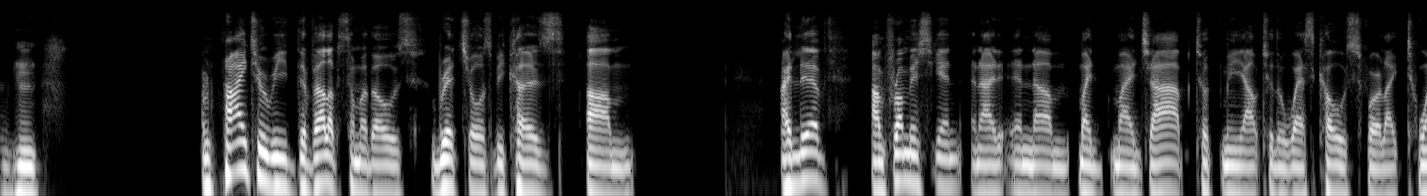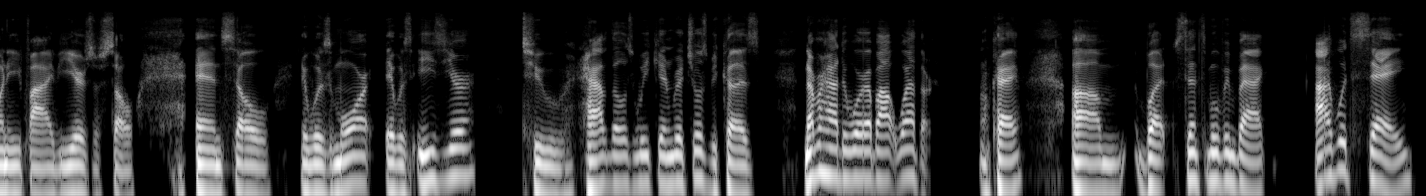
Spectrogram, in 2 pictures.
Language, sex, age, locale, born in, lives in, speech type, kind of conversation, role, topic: English, male, 60-64, en-US, United States, United States, conversation, unstructured, none, What weekend rituals help you recharge?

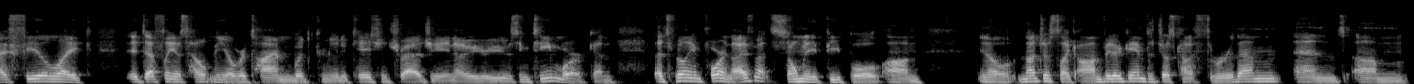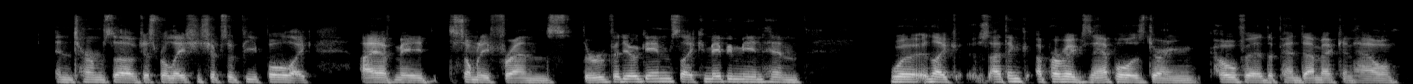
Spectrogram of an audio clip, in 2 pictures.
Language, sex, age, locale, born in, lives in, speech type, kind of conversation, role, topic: English, male, 18-19, en-US, United States, United States, conversation, unstructured, none, How do you unwind after a busy day?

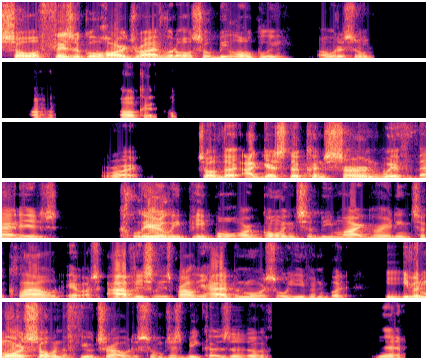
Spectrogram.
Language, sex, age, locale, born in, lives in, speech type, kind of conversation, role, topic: English, male, 30-34, en-US, United States, United States, conversation, podcast, host, In what ways has modern technology changed our expectations of privacy?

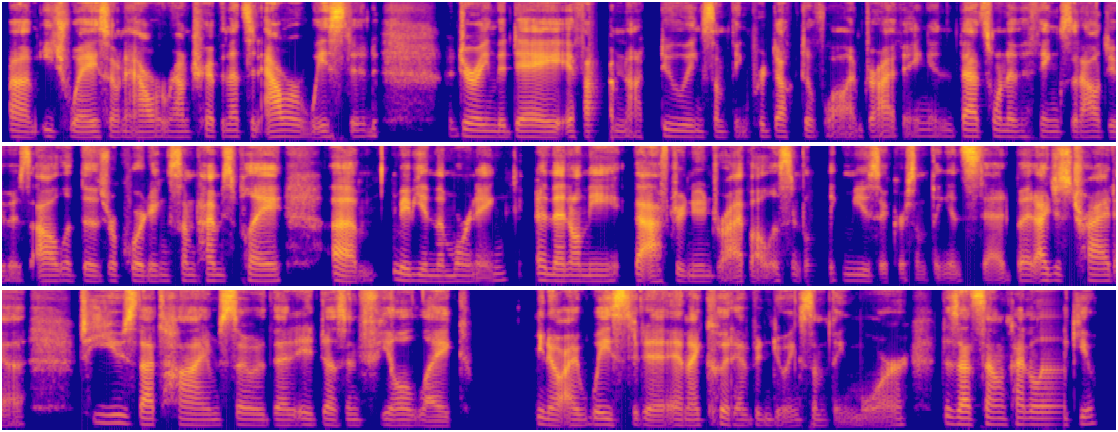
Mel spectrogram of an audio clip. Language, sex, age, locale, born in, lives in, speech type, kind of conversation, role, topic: English, female, 35-39, en-US, United States, United States, conversation, unstructured, none, When life gets hectic, what study habits do you rely on, and why do they work?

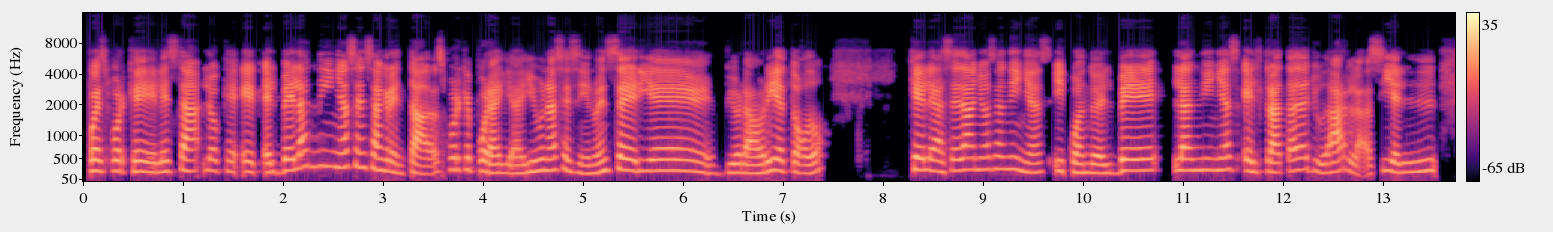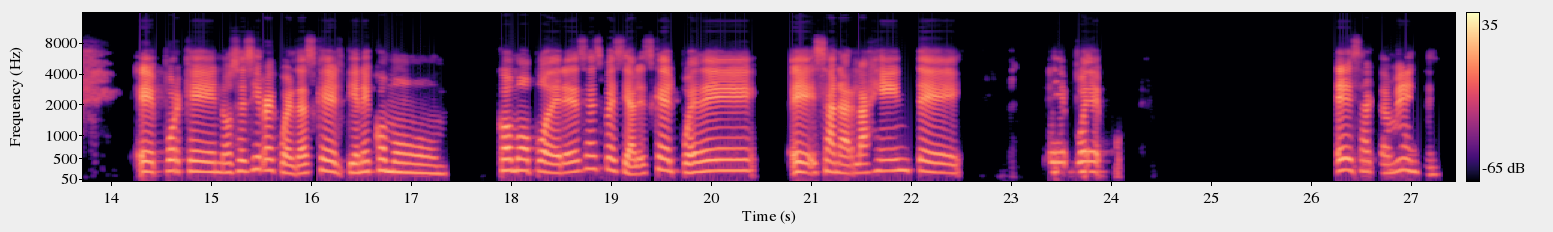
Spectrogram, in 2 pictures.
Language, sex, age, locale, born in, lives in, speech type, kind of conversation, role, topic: Spanish, female, 40-44, es-CO, Colombia, United States, conversation, unstructured, none, ¿Cuál es tu película favorita y por qué te gusta tanto?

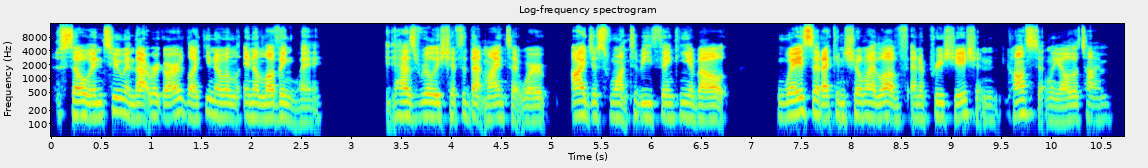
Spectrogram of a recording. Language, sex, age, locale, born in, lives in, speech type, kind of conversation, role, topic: English, male, 20-24, en-US, United States, United States, conversation, unstructured, none, How do you show and receive appreciation?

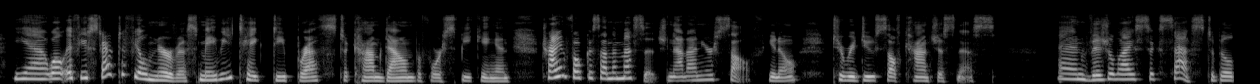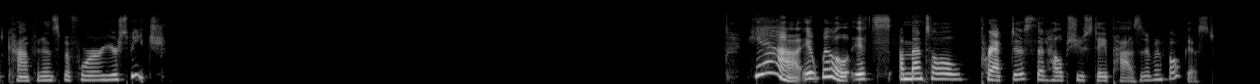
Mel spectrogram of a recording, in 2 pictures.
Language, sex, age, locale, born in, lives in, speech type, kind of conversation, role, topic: English, female, 55-59, en-US, United States, United States, read, expert-assistant, expert, How can I improve my public speaking skills?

